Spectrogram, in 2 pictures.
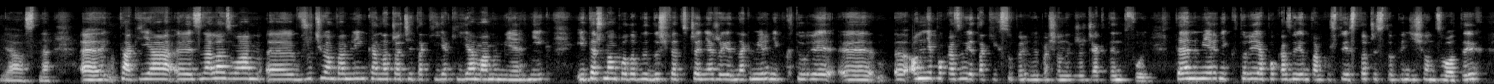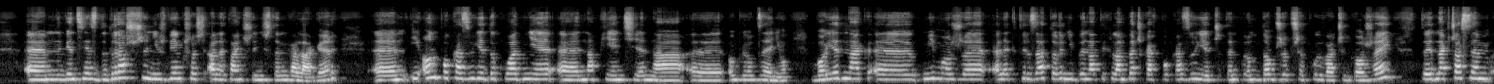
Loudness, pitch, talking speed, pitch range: -15 LUFS, 235 Hz, 165 wpm, 215-255 Hz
